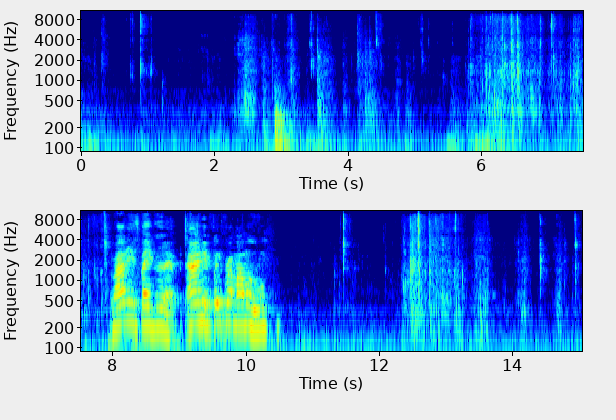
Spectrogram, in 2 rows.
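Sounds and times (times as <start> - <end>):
corn puffs crunching: 5.6 - 8.3, 11.4 - 15.0
foil snack bag crinkling: 5.6 - 8.4, 12.2 - 14.8.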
